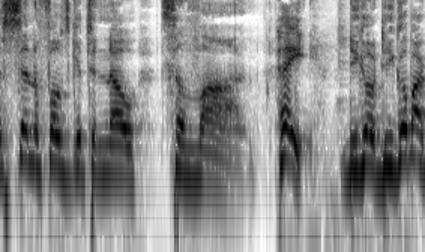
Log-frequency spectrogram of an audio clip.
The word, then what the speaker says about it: Tavon: I go by Tavon. Mr. I go by Tavon, man. I'm trying to get people to get used to that name because they mispronounce it so much.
